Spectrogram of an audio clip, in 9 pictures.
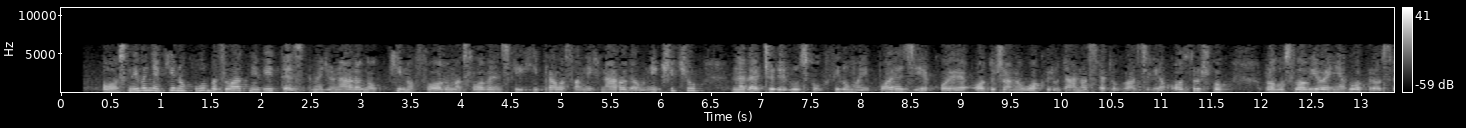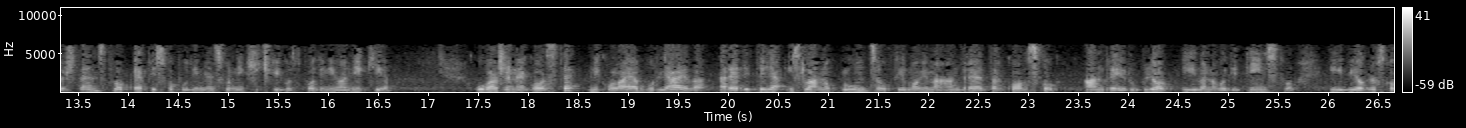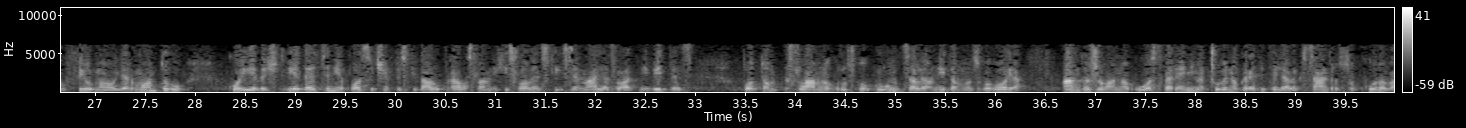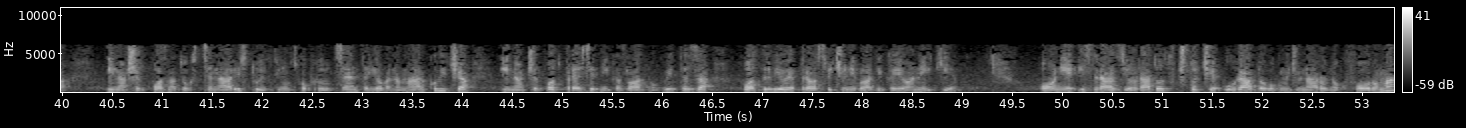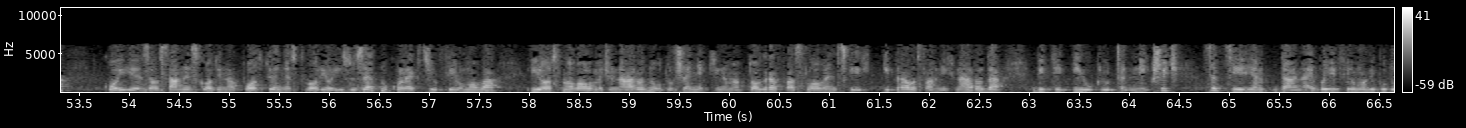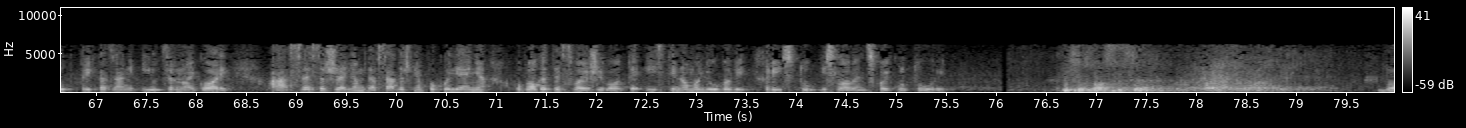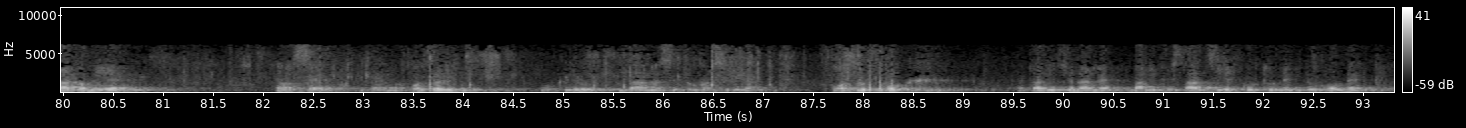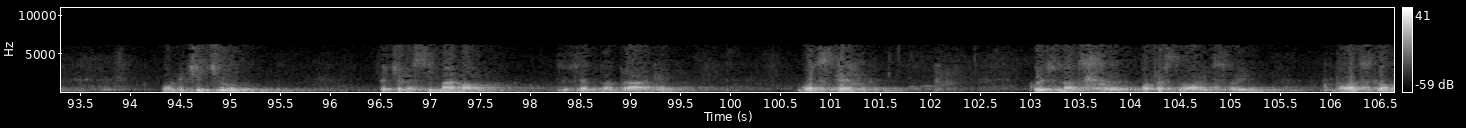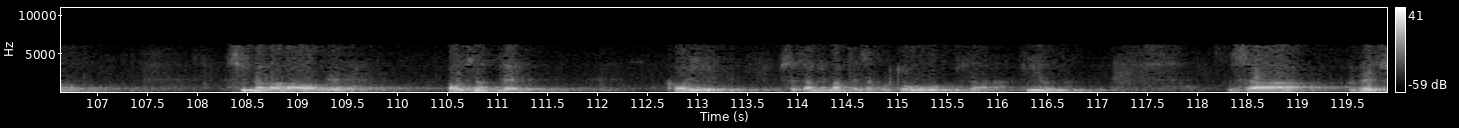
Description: Извјештаји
